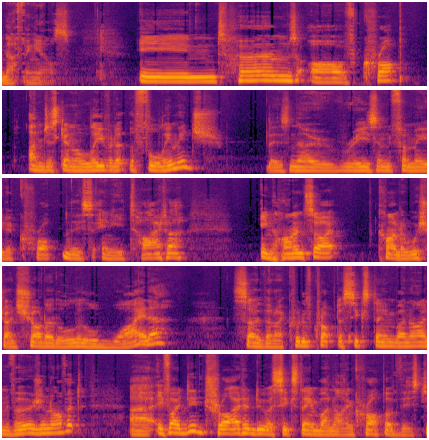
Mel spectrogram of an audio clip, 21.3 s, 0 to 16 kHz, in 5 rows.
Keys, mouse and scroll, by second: 1.9 click, 19.0 click.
